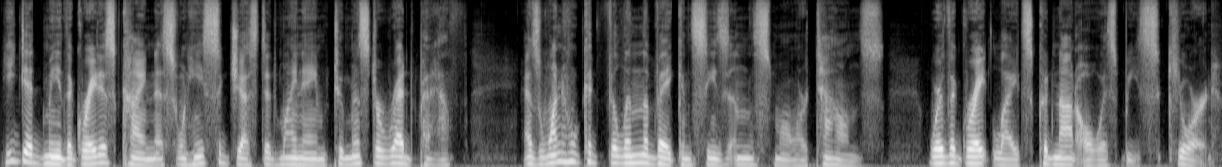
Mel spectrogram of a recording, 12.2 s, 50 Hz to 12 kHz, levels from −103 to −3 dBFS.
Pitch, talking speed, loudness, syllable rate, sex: 125 Hz, 170 wpm, -20 LUFS, 4.4 syllables/s, male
